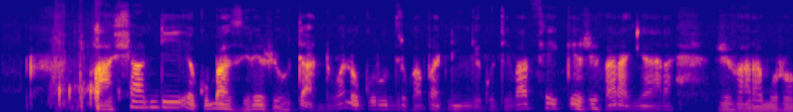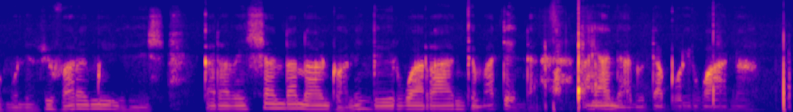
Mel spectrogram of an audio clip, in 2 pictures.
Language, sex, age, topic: Ndau, female, 50+, health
